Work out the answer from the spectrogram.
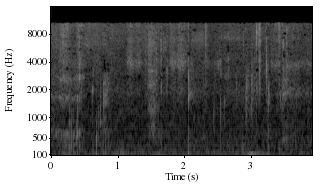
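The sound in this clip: Someone gulping down a sip of Arrogant Bastard beer: a few wet swallowing and mouth sounds with brief sharp clicks, set against a busy, noisy background.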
